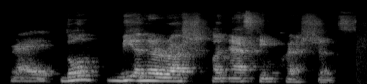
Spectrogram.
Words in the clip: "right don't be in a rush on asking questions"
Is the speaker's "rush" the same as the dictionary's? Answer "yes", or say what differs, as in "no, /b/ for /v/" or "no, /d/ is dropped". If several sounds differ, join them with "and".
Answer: yes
